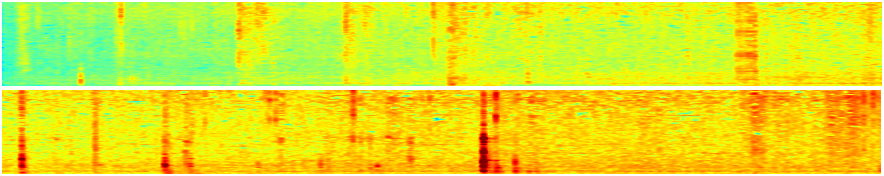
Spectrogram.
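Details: Honey bees in a swarm being caught: buzzing starts quietly and swells steadily louder over the clip, with occasional sharp clicks and knocks.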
